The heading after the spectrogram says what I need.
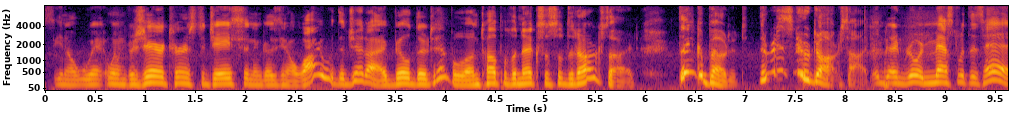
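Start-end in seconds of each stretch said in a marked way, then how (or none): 2.5-8.2 swooping, animated game character voice, wide pitch swings. Retelling how Vajer turns to Jason, the speaker does a Vajer impression. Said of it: "Is that your Vajer impression?".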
